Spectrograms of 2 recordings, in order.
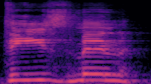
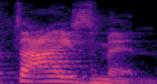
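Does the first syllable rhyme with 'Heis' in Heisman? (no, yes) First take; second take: no; yes. First: The first syllable does not rhyme with Heisman. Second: The first syllable rhymes with Heisman. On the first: This is the family's original pronunciation. "the pronunciation of your last name from Thiesman" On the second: This pronunciation was adopted for a publicity campaign. "to Theismann"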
